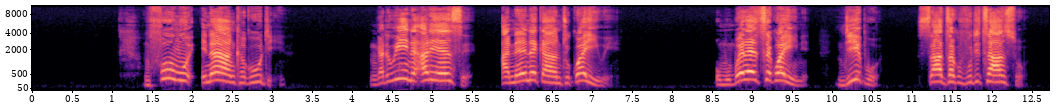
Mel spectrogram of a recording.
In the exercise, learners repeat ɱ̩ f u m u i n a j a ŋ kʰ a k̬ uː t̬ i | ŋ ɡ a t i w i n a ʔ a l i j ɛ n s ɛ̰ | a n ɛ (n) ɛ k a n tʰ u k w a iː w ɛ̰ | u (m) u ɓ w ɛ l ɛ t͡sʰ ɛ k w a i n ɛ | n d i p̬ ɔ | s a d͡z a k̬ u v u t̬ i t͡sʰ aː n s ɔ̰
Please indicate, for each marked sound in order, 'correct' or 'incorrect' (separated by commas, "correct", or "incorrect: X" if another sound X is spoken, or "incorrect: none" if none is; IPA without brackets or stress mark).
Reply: correct, correct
